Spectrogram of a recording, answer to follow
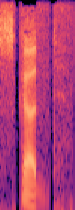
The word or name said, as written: Scudded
